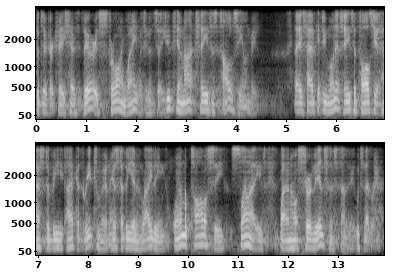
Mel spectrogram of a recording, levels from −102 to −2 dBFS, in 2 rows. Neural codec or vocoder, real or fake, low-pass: codec, 16 kHz, 0.5 kbps, FreqCodec, larger model; fake; 3.6 kHz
